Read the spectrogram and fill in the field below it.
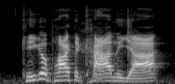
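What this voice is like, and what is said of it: Attempted Boston accent. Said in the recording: “not approving of your Boston accent whatsoever ... our accents need some work”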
